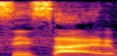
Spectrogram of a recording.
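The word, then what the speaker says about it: CCIED: the acronym would be pronounced Seaside and we all lived on the coast and that would be, no one gets that.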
